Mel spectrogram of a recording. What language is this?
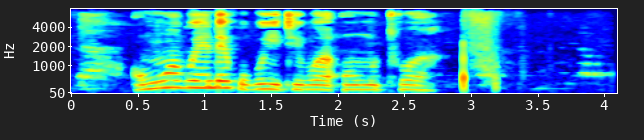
Ganda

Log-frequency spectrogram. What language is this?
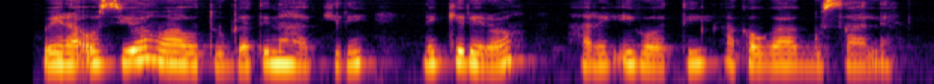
Kikuyu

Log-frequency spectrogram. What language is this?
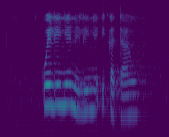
South Ndebele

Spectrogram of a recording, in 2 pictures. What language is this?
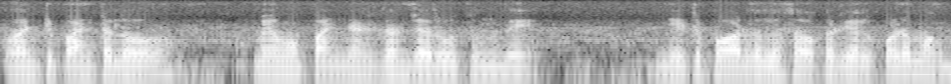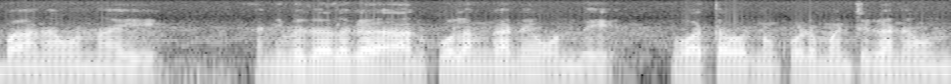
Telugu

